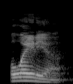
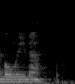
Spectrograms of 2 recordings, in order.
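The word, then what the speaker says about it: Malenia: most as well uh melenia I I almost said her name wrong I almost said Molina melenia was the most by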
